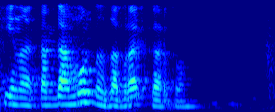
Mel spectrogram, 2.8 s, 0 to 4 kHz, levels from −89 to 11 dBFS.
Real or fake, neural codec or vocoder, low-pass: fake; codec, 44.1 kHz, 7.8 kbps, Pupu-Codec; 3.6 kHz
